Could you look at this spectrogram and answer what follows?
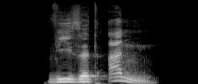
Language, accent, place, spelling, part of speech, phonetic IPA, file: German, Germany, Berlin, wieset an, verb, [ˌviːzət ˈan], De-wieset an.ogg
- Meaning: second-person plural subjunctive II of anweisen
